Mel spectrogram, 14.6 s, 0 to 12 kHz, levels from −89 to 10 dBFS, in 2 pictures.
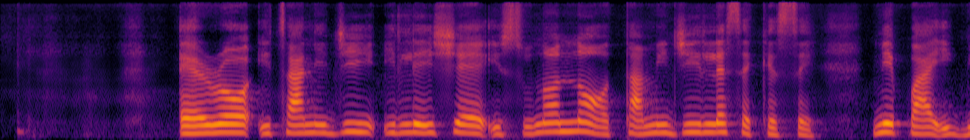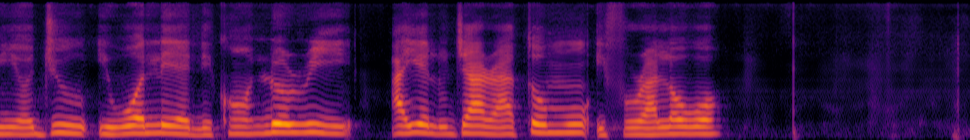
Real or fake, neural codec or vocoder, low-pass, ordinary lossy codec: fake; codec, 24 kHz, 1.2 kbps, DualCodec; 10.8 kHz; none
